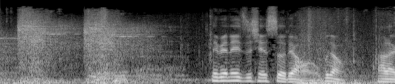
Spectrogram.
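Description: A sword strikes a creature with a crackling burst.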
